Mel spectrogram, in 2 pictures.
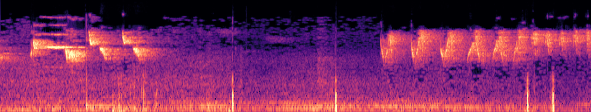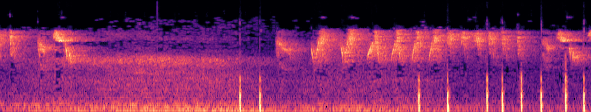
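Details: Javan bush lark from Java singing its varied full repertoire in bursts of rapid high chirps and trills, separated by a brief lull, with sharp ticking clicks scattered through the later part.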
